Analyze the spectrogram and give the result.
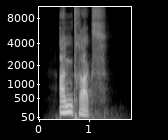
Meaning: anthrax
- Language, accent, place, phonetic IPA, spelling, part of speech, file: German, Germany, Berlin, [ˈantʁaks], Anthrax, noun, De-Anthrax.ogg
